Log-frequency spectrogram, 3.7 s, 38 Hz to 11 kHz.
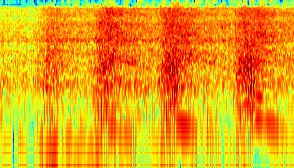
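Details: Yamaha XJR400 (RH02J) engine assembly H501E, sold as running with no abnormal noise or white smoke, compression measured: crisp throttle blips about once a second with no knocks or rattles. Normal running.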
